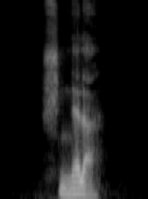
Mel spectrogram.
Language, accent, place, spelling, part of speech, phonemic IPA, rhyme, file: German, Germany, Berlin, schneller, adjective, /ˈʃnɛlɐ/, -ɛlɐ, De-schneller.ogg
- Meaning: 1. comparative degree of schnell 2. inflection of schnell: strong/mixed nominative masculine singular 3. inflection of schnell: strong genitive/dative feminine singular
